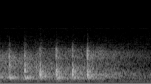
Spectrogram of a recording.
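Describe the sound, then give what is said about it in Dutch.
Knocking on a door: six quick, evenly spaced raps in a steady rhythm, fairly soft, followed by quiet. “En ze kloppen.”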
